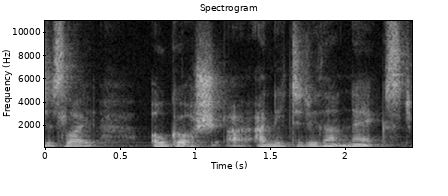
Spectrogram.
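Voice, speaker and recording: Somewhat breathy speech at a moderate pace, in a slight Scouse accent. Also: woman. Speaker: session singer. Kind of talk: interview conversation. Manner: animated.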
